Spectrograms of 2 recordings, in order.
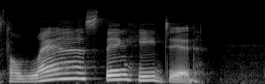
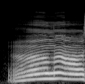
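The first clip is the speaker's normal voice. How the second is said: ordinary delivery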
